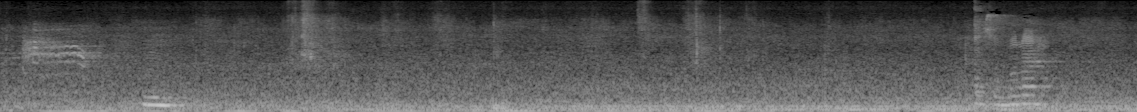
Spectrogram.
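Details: Domestic cat in an indoor corridor, calling to be let outside: two drawn-out, tonal meows, one near the start and one near the end, with a person speaking quietly and low room hum between them.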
